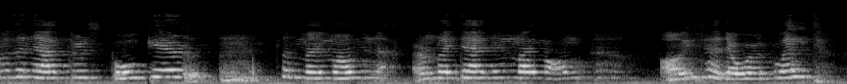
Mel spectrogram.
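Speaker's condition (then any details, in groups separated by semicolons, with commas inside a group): Cerebral palsy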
